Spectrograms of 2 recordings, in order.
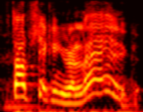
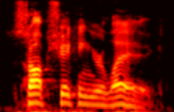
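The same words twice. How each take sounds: First: It is said in an imitated Russian accent. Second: It is said in the speaker's own plain accent.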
